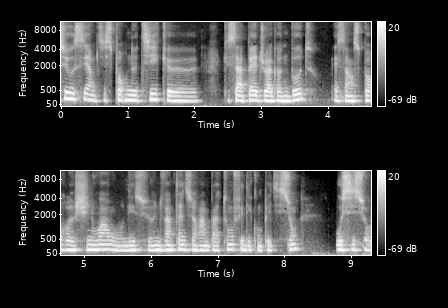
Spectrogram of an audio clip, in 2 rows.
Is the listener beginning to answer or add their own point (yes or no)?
no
